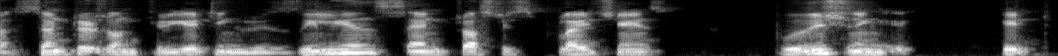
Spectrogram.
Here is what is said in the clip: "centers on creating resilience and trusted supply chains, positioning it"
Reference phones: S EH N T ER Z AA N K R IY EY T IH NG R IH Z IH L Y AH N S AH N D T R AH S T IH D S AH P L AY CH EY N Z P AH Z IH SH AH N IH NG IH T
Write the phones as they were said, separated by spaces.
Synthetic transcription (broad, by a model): S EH N T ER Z AA N K R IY EY T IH NG R IH Z IH L Y AH N S AH N D T R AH S T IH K S AH P L AY CH EY N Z P AH Z IH SH AH N IH NG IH T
